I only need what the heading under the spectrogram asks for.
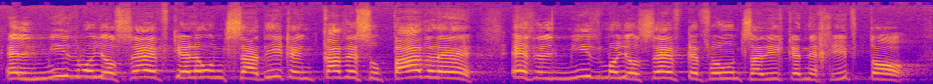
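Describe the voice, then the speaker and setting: A man's voice: very high-pitched, steady tone, measured pace. A man, a rabbi delivering a Torah sermon with emphatic, repeated phrases.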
